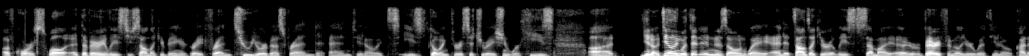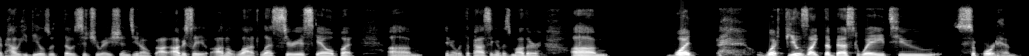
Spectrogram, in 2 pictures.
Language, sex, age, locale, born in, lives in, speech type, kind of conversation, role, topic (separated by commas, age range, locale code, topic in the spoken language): English, male, 30-34, en-US, United States, United States, conversation, advice, advisor, How can I help a grieving friend?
